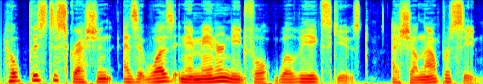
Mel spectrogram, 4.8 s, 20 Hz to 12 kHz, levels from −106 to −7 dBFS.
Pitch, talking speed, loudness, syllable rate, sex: 125 Hz, 225 wpm, -18 LUFS, 5.7 syllables/s, male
